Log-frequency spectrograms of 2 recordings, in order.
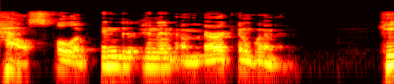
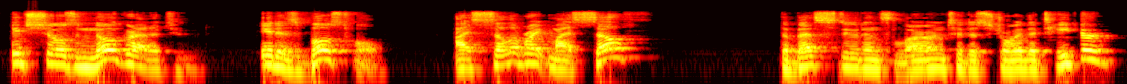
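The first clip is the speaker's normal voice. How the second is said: put-on higher, scornful accented rant; angry mocking; 4 semitones higher than usual. Father ranting at daughter over her speech, angry and mocking. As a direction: tear into the speech with contempt. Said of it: "He mocked my plagiarized words".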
